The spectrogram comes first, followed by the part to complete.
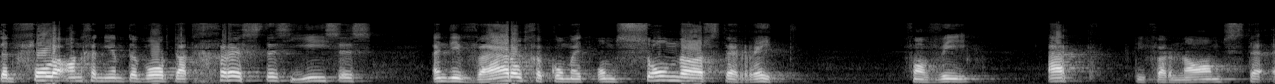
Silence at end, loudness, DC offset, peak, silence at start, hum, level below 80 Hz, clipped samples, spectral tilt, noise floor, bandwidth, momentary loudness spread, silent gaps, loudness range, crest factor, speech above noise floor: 0 s; -13 LUFS; under 0.1%; 0 dBFS; 0 s; none; -56 dBFS; 0.2%; -7 dB/octave; -57 dBFS; 7.2 kHz; 12 LU; none; 7 LU; 14 dB; 44 dB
